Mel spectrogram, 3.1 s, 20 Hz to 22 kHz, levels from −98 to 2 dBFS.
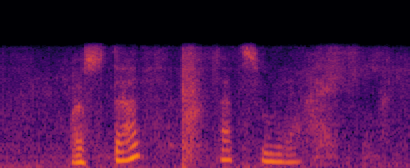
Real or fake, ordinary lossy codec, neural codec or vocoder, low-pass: fake; Opus, 16 kbps; codec, 16 kHz in and 24 kHz out, 0.8 kbps, FocalCodec, streaming, 65536 codes; 7.2 kHz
